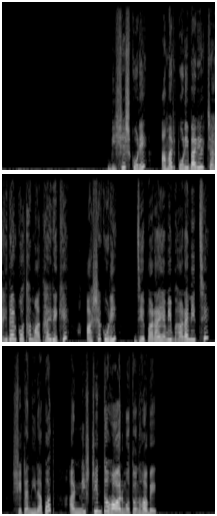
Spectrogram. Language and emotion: Bengali, fearful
